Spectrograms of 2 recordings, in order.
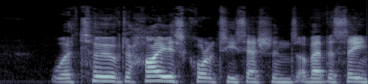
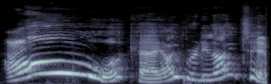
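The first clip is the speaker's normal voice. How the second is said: much higher, louder startled oh; surprised; 13 semitones higher, 7 dB louder than usual. Real, not acted. Co-host disagrees about the pundit, startled high oh. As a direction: caught off guard by disagreement.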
